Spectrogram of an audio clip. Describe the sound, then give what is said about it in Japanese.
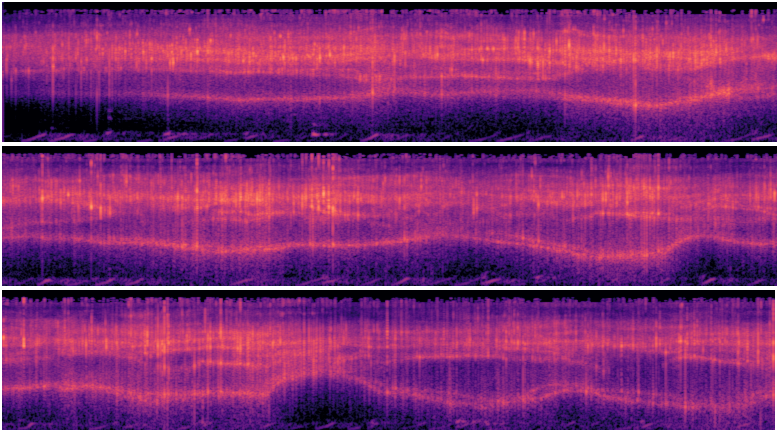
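Ear massage with a special gel in an ASMR session: a continuous close, crisp crackling and squishing texture with slow, sweeping swishes rising and falling over it, steady and fairly quiet, with no talking. “まずはこの特製のジェルを使って、ボクちゃんのお耳をマッサージしていくわね。”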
